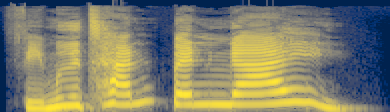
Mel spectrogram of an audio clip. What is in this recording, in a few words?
levelup, th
